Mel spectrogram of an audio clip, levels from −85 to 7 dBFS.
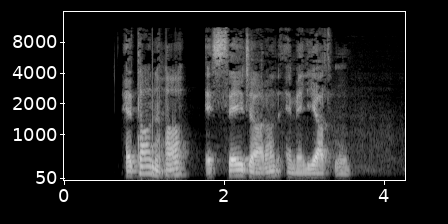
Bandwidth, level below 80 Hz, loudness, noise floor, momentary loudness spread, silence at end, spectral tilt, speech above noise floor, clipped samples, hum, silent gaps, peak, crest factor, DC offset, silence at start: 11.5 kHz; -60 dBFS; -17 LUFS; -54 dBFS; 12 LU; 0.7 s; -3.5 dB/octave; 37 dB; under 0.1%; none; none; -2 dBFS; 18 dB; under 0.1%; 0.75 s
